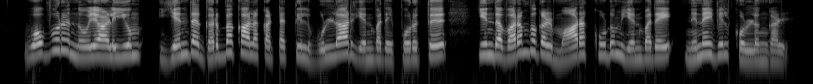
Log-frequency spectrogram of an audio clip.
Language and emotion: Tamil, neutral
